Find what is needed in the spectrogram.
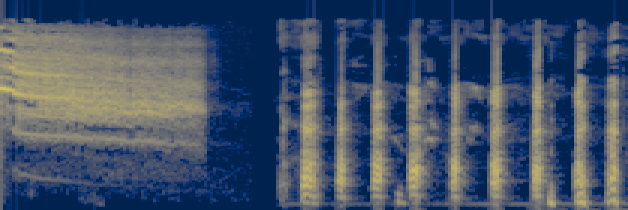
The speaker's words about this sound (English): It's a red-tailed hawk.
